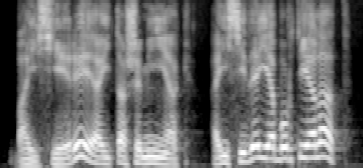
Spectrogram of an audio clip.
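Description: A man's lively intonation in a very clean recording with a silent background. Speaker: podcast narrator. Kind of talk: reading aloud.

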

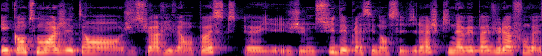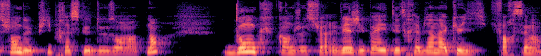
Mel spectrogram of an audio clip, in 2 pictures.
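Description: In a very clean recording with a silent background, a woman speaks at a moderate pace with a medium pitch and ordinary pitch variation. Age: 20s. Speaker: international volunteer, project coordinator. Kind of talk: interview. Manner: hesitant, many fillers.

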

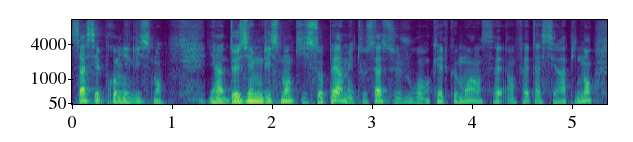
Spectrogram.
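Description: Ordinary pitch variation carries this speech, delivered at a very fast pace. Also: man, medium pitch for a man. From France. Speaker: political science professor. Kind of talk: interview. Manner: halting.

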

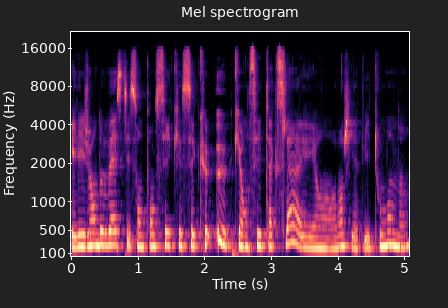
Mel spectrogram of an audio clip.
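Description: Recorded with audible room echo, a woman with a German accent speaks at a fairly high pitch and fairly quick pace, in monotone, flat intonation and very even loudness. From East Berlin, Germany. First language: German (speaking French). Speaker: eyewitness. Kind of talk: personal testimony. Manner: halting.

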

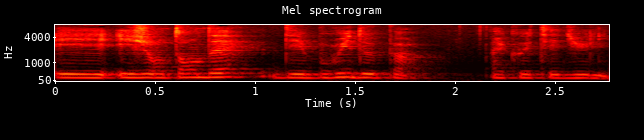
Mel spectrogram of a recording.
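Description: A woman speaks at a medium pitch. Her tone is dark and mellow, and somewhat breathy. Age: 20s. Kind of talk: interview. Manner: hesitant.

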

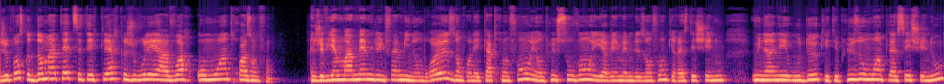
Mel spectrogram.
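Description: A woman with a fairly high pitch and a dark, mellow tone speaks at a fairly quick pace with ordinary pitch variation and very even loudness. The recording is very clean, with a silent background. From Germany. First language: German (speaking French). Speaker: senior public sector executive. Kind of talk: interview testimony. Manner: halting.

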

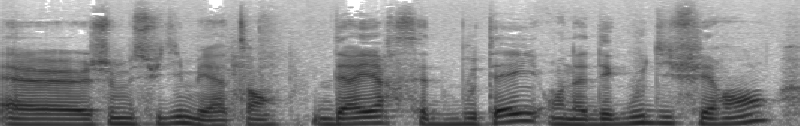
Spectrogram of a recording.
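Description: A man speaks at a medium pitch and a moderate pace. His intonation is fairly even, and there is noticeable background noise. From northern France (Picardy). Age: 30s. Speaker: wine author and explorer. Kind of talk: interview. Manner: hesitant, with many fillers.

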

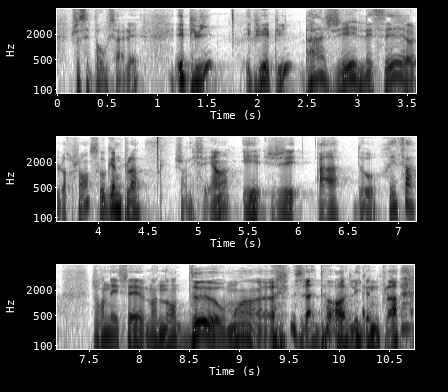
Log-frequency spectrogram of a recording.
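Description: The voice is loud and animated, with very wide pitch swings. It moves at a fairly slow pace. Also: man, medium pitch for a man. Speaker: podcast co-host. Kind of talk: casual chat.

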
